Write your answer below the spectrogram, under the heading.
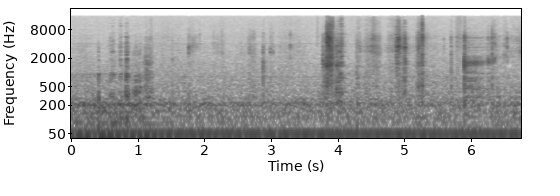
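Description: A CD and its card sleeve being handled on a wooden tabletop: a string of short paper-and-card scrapes and rubs as the disc goes into the sleeve and the sleeve is slid about. The loudest scrape comes about four seconds in.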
